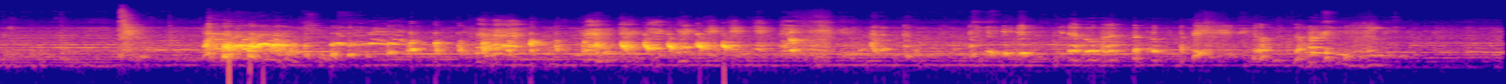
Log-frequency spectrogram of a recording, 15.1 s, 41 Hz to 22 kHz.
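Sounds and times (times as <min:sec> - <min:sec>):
person laughing hard: 0:02.1 - 0:12.8.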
